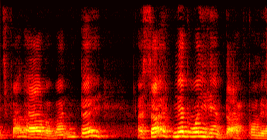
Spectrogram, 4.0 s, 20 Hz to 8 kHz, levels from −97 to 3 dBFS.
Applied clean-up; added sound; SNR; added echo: none; none; none; reverberation time 0.3 s.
